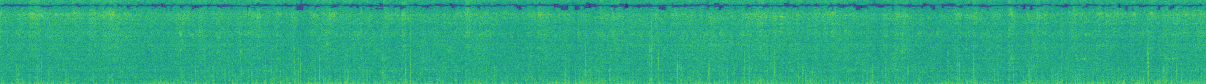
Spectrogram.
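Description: A passenger train running at speed, heard from a coach window: wind rushing over the microphone over the steady rumble of the coach's wheels on the rails.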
